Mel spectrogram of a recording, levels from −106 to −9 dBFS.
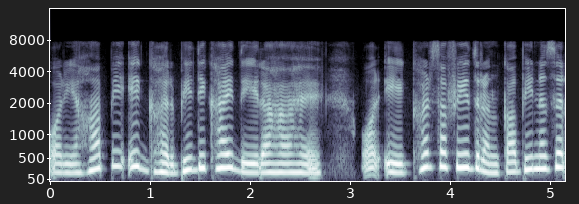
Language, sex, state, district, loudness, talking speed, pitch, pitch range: Hindi, female, Goa, North and South Goa, -14 LUFS, 210 wpm, 240 Hz, 195-290 Hz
